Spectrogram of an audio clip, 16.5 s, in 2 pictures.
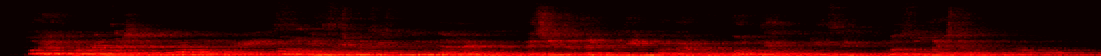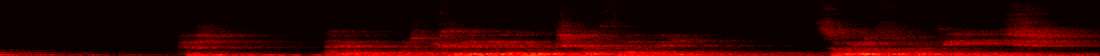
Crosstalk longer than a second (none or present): present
